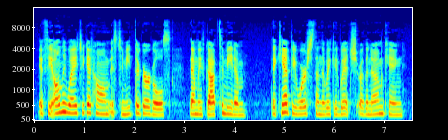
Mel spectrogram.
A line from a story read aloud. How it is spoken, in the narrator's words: The wanderers were rather discouraged by this gloomy report, but Dorothy said with a sigh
